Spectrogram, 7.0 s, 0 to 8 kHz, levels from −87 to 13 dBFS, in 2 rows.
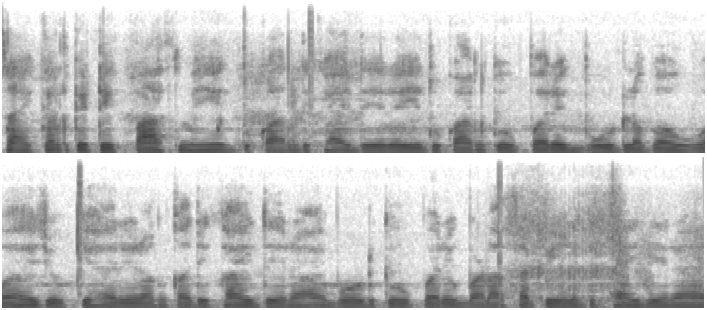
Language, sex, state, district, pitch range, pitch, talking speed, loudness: Hindi, female, Bihar, Vaishali, 150-160 Hz, 155 Hz, 305 wpm, -20 LUFS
